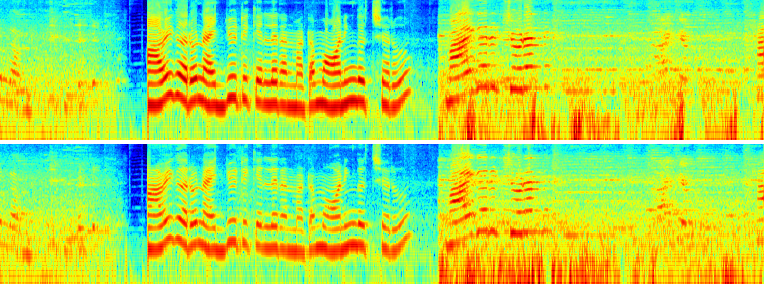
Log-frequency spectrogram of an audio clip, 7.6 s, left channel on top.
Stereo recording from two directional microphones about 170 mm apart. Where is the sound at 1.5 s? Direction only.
15° left (ahead or behind).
